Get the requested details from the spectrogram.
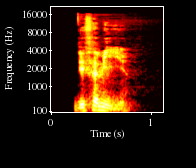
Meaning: good old, nice little, plain old
- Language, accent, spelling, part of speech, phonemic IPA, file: French, France, des familles, adjective, /de fa.mij/, LL-Q150 (fra)-des familles.wav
